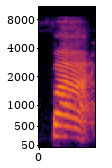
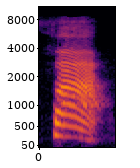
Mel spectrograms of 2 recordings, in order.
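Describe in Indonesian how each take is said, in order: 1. Diawali dengan bunyi f, udara keluar. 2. Diawali dengan bunyi f, udara keluar.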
